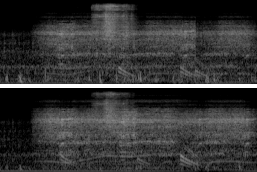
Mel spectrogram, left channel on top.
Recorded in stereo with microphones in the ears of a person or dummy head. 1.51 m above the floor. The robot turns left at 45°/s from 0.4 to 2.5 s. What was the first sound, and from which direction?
A dropped coin, 25° left (ahead or behind).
